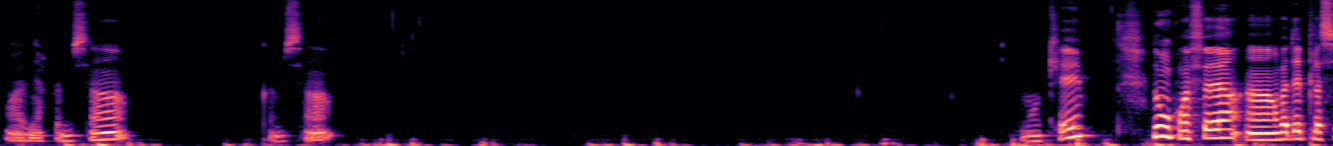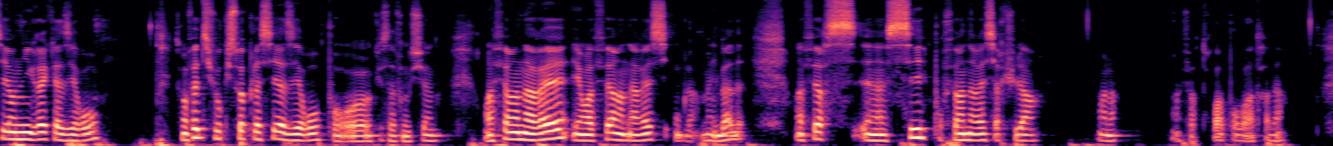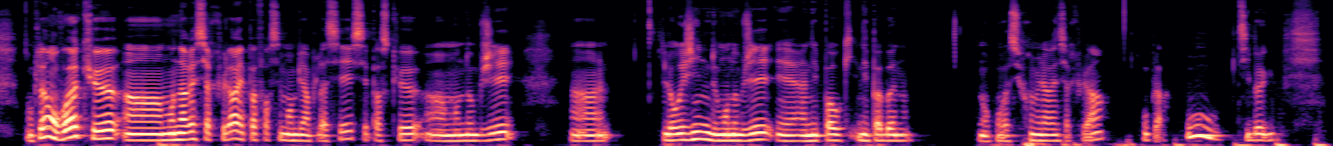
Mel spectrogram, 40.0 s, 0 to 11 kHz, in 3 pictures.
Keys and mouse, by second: 0.9 click, 2.2 click, 3.0 middle click, 3.5 click, 4.0 middle click, 4.7 c, 6.1 click, 6.4 c, 7.4 click, 7.5-13.0 middle drag, 8.7 Tab, 13.0-14.7 drag, 14.2 KP_Enter, 14.7-19.3 ctrl+shift+middle drag, 17.9 space, 19.3 click, 20.2 space, 22.3 space, 24.2 middle click, 38.3 click, 39.4 click, 39.7 click.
